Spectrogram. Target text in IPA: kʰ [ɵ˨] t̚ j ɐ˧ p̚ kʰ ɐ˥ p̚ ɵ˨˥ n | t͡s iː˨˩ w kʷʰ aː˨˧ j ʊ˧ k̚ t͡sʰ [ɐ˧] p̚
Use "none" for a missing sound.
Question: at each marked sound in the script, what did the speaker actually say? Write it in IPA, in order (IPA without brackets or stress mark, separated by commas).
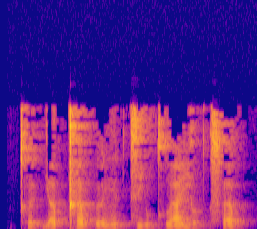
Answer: ɵ˨, ɐ˨˥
